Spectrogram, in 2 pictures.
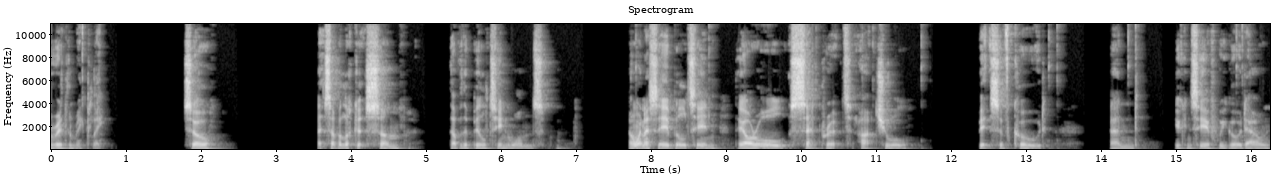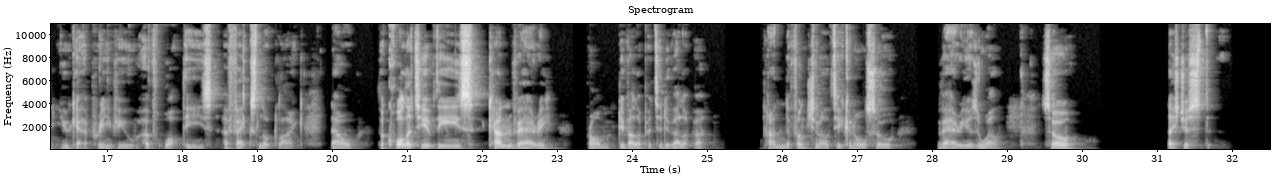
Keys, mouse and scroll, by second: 5.2 click, 7.8 click, 10.0 click, 10.8 click, 11.6 click, 12.4 click, 13.3 click, 14.4 click, 15.8 click, 16.9 click, 17.6 click, 21.7 scroll down 1, 22.3 middle click, 22.3-22.7 scroll down 2, 23.5 scroll down 1, 25.6 scroll down 1, 30.1-30.4 scroll up 1, 30.8 scroll up 1, 32.2-32.5 scroll down 1.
